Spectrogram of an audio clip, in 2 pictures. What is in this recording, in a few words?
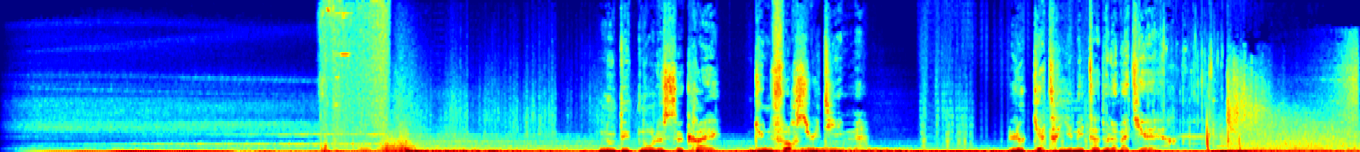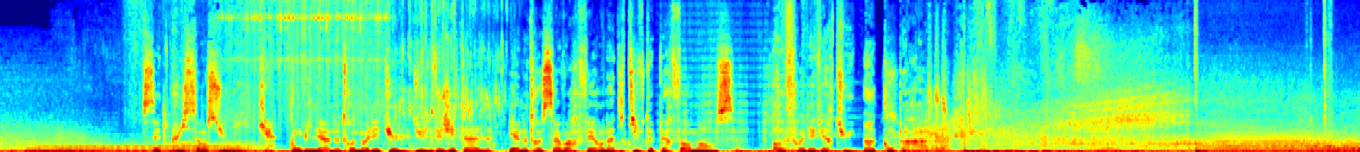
Advert Low Dynamic Strenght, werbesprecher französisch; Bardhal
